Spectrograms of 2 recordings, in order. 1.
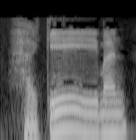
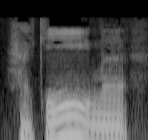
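Kata ini berakhir dengan bunyi n. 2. Kata ini berakhir dengan vokal a panjang.

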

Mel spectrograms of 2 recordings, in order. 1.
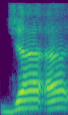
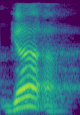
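الكلمة تبدأ بصوت الجيم. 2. الكلمة تبدأ بصوت الگاف. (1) "فبدلا من أن يقولوا جاء" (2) "ونفس الصوت موجود في قبيلة أخرى مكان الجيم"

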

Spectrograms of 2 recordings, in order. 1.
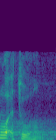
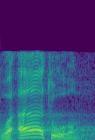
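الحركة بعد الهمزة قصيرة. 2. الحركة بعد الهمزة طويلة. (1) "لو كانت الهمزة فوق الألف تكون وأتوهم" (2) "تقرأ الهمزة وتقرأ الألف اللي بعدها"

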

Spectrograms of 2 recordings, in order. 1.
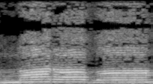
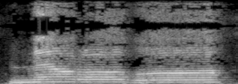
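صوت الميم في البداية ثقيل وسميك. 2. صوت الميم في البداية خفيف ورفيع. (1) "مش أقولها مرضا لا" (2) "ما مرققة والره والضاد مفخمين"

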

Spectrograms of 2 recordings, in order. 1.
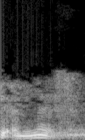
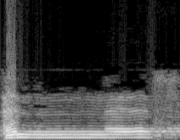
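النون المشددة تتقطع بسرعة من غير غنة ممدودة. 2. النون المشددة فيها غنة ممدودة بمقدار حركتين. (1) "ما تقولش الناس" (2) "النون المشددة لازم تغن بمقدار حركتين"

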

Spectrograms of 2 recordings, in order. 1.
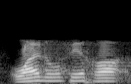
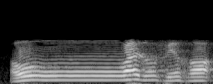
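Bunyi w di awal itu tunggal dan biasa. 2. Bunyi w di awal itu ganda dan ditahan. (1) "Langsung aja. Wa nufikha, begitu" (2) "enggak usah dibaca. Wa nufikha, enggak perlu"

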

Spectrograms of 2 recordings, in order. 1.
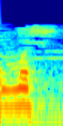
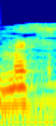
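Vokal setelah m adalah 'u' bulat. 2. Vokal setelah m adalah 'a' terbuka. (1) "itu mimnya di bomah ya, tapi mush" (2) "bukan mash"

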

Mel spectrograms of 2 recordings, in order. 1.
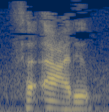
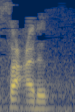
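تُنطق الهمزة بعد fa بوضوح. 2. تُحذف الهمزة بعد fa. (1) "فتقرأ فأعرض" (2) "ولا يجوز أن تقول فأعرض"

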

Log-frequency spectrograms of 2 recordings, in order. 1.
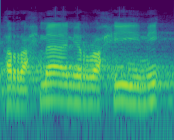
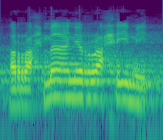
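تُمد الحركة بعد الحاء. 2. تُقصر الحركة بعد الحاء. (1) "لابد أن يعطي المد حقه من الحركتين" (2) "قصر الحاء من الرحيم هذا لحن قبيح يغير المعنى"

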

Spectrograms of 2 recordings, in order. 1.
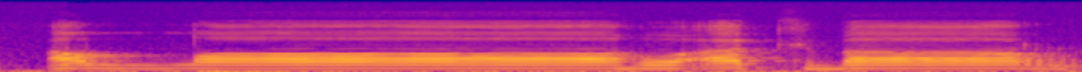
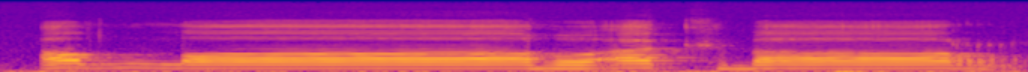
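Der Vokal nach dem B wird gedehnt. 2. Der Vokal nach dem B wird gedehnt.

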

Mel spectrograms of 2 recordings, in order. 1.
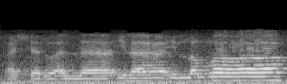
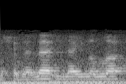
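Ia diucapkan dengan kuat, dengan suara lantang. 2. Ia diucapkan perlahan, dengan suara pelan. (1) "Kita baca kuat-kuat" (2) "kita baca pelan-pelan yang hanya didengari oleh orang berdekatan dengan kita"

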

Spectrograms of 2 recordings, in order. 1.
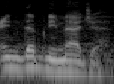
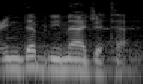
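ينتهي الاسم بصوت الهاء الساكنة. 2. ينتهي الاسم بصوت التاء. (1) "وإنما تقول عند ابن ماجه، فهي هاء ساكنة" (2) "لا تجعلها تاء فلا تقول عند ابن ماجة"

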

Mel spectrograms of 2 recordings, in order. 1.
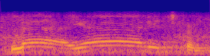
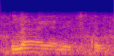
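تصبح الهمزة ألفا طويلة. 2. ليس في الفعل همزة أصلا. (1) "همزة مبدلة ألفا" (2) "بدون همز مثل رواية حفص"

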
